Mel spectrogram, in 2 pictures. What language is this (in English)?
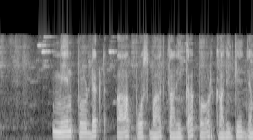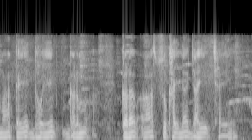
Maithili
